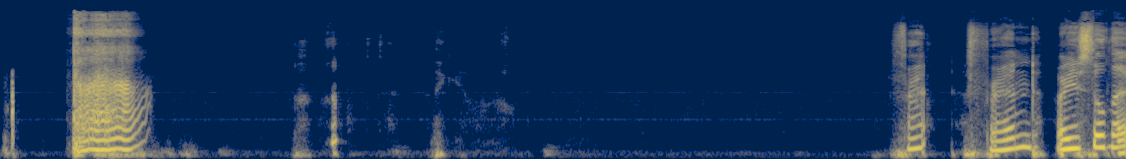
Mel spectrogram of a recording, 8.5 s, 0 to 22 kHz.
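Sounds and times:
loud buzzy fart: 0:00.0 - 0:01.2
speech: 0:06.8 - 0:08.4.

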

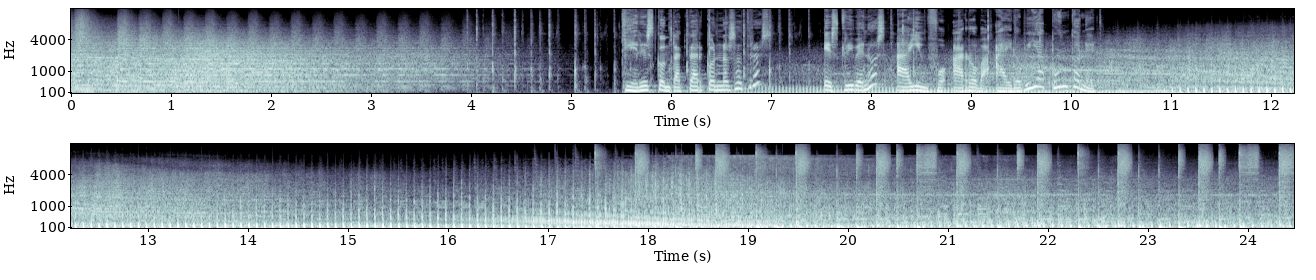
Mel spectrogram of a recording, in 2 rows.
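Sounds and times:
helicopter engine whine: 0:00.0 - 0:04.2, 0:06.6 - 0:24.4
hovering helicopter rotor thumping: 0:03.9 - 0:24.4
speech: 0:05.6 - 0:10.6.

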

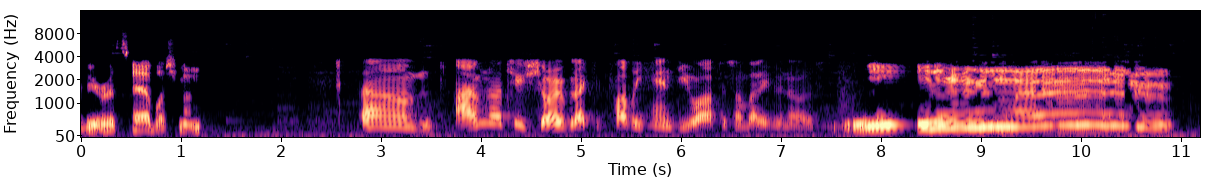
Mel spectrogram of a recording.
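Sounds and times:
speech: 0:00.0 - 0:01.5, 0:02.8 - 0:11.0
person imitating a dairy cow's moo: 0:07.7 - 0:10.9.

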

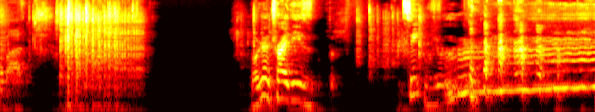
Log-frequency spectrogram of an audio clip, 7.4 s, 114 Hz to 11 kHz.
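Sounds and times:
dice clattering across a hard surface: 0:00.6 - 0:01.9, 0:04.2 - 0:05.5
speech: 0:03.1 - 0:04.4, 0:05.0 - 0:07.2
laughter: 0:05.6 - 0:07.4.

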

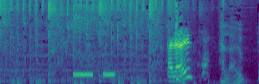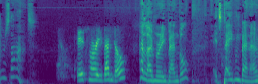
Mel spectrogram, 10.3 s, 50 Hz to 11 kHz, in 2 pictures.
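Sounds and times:
rhythmic music: 0:00.0 - 0:04.2, 0:07.8 - 0:10.3
telephone ringback tone on an outgoing call: 0:01.5 - 0:02.4
speech: 0:03.4 - 0:05.9, 0:06.7 - 0:10.3.

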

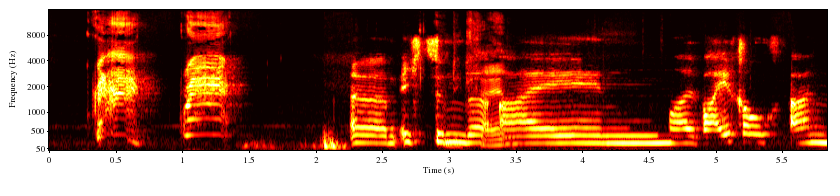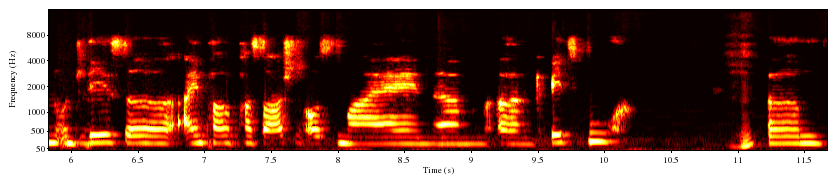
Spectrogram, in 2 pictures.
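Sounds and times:
ravens calling overhead: 0:00.3 - 0:01.6
speech: 0:02.3 - 0:10.3, 0:11.0 - 0:11.6.

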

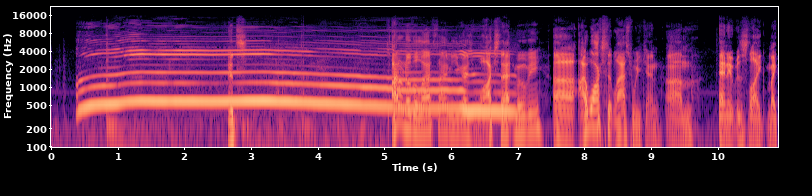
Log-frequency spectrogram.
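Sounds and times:
voice mimicking an emergency siren: 0:00.4 - 0:07.3
speech: 0:02.6 - 0:03.0, 0:05.1 - 0:10.8.

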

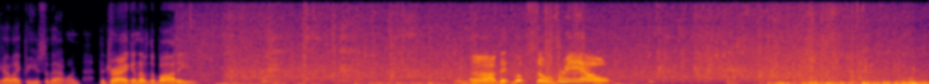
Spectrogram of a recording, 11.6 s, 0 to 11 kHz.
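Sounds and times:
speech: 0:00.0 - 0:02.6, 0:05.7 - 0:07.8
steady dense rain hiss: 0:02.2 - 0:11.6
deep rolling low rumble: 0:02.3 - 0:06.7, 0:09.3 - 0:11.6.

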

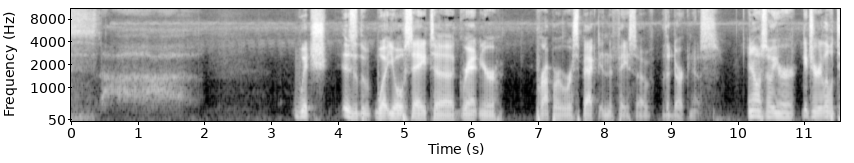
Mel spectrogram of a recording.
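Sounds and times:
person imitating a whispered exhale: 0:00.0 - 0:02.7
speech: 0:03.4 - 0:11.5.

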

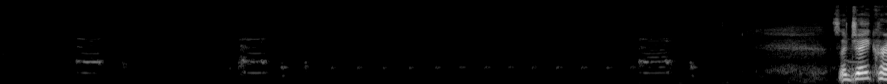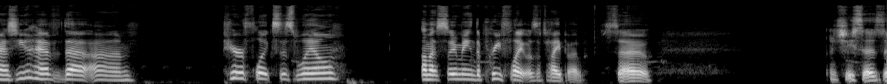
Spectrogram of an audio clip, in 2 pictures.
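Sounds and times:
hen cackling: 0:02.4 - 0:02.8, 0:06.4 - 0:06.8
speech: 0:08.4 - 0:10.3, 0:11.2 - 0:12.4, 0:13.1 - 0:15.6, 0:17.2 - 0:17.7.

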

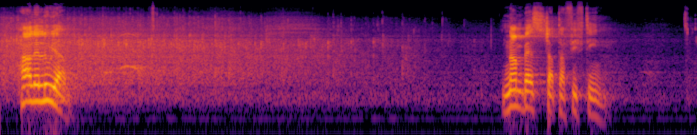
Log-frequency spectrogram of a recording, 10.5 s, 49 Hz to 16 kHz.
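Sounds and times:
crowd of people clapping and applauding in a large room: 0:00.0 - 0:07.3
speech: 0:00.3 - 0:01.1, 0:07.6 - 0:09.1.

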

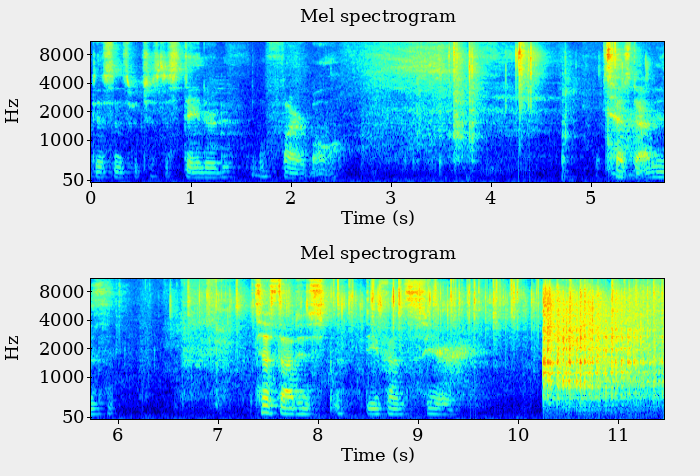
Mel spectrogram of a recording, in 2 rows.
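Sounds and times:
speech: 0:00.0 - 0:02.6, 0:05.2 - 0:06.1, 0:07.4 - 0:09.6
dice clattering across a table: 0:03.5 - 0:04.8, 0:05.9 - 0:11.4.

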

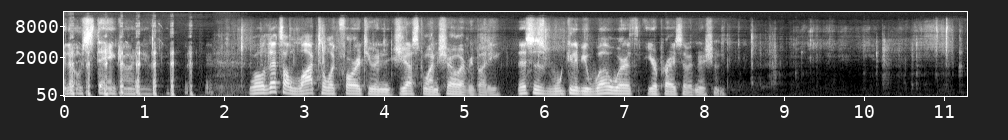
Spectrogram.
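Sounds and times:
speech: 0:00.0 - 0:01.6, 0:02.3 - 0:08.4
laughter: 0:00.0 - 0:02.0
paper being crinkled: 0:08.3 - 0:11.2.

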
